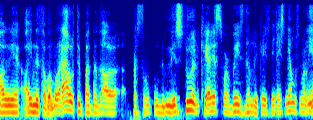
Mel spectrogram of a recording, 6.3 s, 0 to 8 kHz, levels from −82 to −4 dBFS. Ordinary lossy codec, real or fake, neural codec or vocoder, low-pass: AAC, 32 kbps; fake; codec, 16 kHz in and 24 kHz out, 0.4 kbps, LongCat-Audio-Codec, four codebook decoder; 7.2 kHz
